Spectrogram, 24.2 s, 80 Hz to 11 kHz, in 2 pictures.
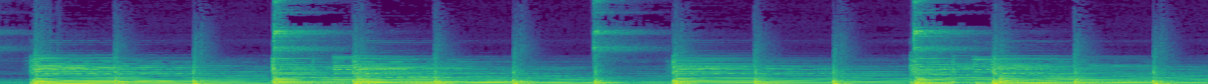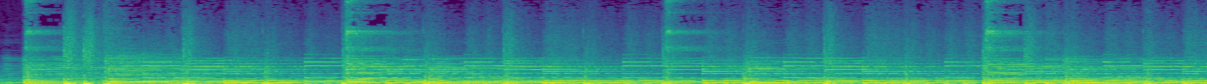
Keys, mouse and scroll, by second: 1.8 g, 11.6 g, 21.5 g.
